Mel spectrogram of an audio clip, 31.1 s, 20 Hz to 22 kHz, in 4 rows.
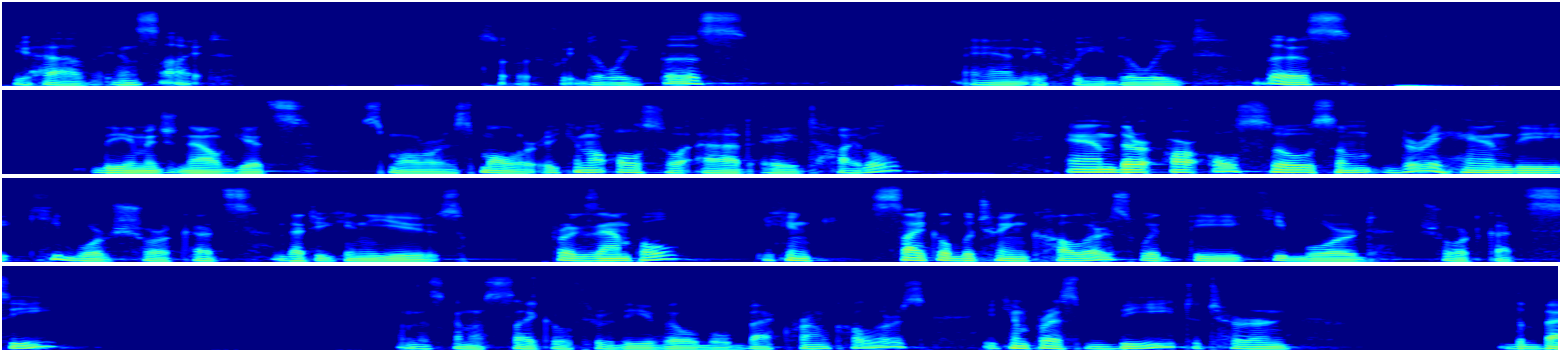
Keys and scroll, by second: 0.7 shift+BackSpace, 1.6 shift+Down, 2.4 shift+BackSpace, 3.3 BackSpace, 5.1 Up, 5.7 shift+Down, 6.1 shift+BackSpace, 7.0 BackSpace, 12.0-13.1 typing, 24.4 c, 29.0 b.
